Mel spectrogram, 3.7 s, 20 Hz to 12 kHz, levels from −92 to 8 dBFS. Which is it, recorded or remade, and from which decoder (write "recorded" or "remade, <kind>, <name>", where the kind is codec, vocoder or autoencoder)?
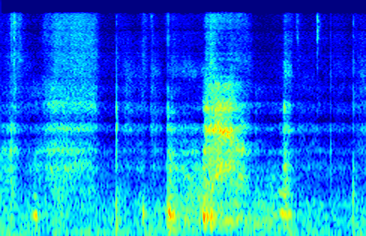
remade, codec, SNAC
